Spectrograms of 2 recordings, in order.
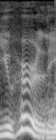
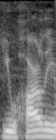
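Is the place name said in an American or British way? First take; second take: British; American. First: The name is said like a British voice. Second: The name is said in a plain American way. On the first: The navigation voice gets the local name wrong. The speaker calls it wrong. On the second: This is how the place name is normally said. The speaker calls it right.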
